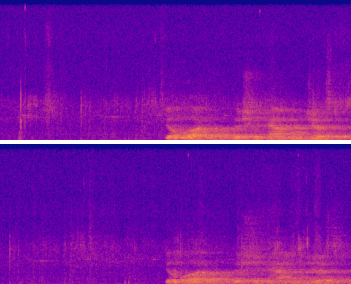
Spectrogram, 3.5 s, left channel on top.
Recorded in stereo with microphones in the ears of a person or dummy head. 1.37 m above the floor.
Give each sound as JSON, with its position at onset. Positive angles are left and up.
{"t": 1.6, "sound": "a man speaking", "side_deg": 0, "distance_m": 2.5}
